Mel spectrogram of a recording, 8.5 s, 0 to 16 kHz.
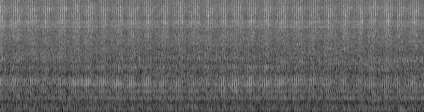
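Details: Warm VTi 120 engine at 137,700 km: quick, fairly even ticking about three per second from the left side of the valve cover; cause not pinned down; valvetrain ticking.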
